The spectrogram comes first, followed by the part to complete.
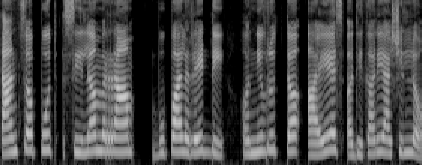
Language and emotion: Goan Konkani, neutral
